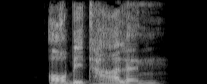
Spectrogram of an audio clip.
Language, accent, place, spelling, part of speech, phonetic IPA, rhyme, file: German, Germany, Berlin, Orbitalen, noun, [ɔʁbiˈtaːlən], -aːlən, De-Orbitalen.ogg
- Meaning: dative plural of Orbital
